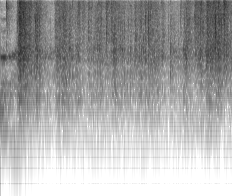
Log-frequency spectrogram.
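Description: Plastic wrapper of a multipack bag of Kit Kats crinkling continuously as it is handled.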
